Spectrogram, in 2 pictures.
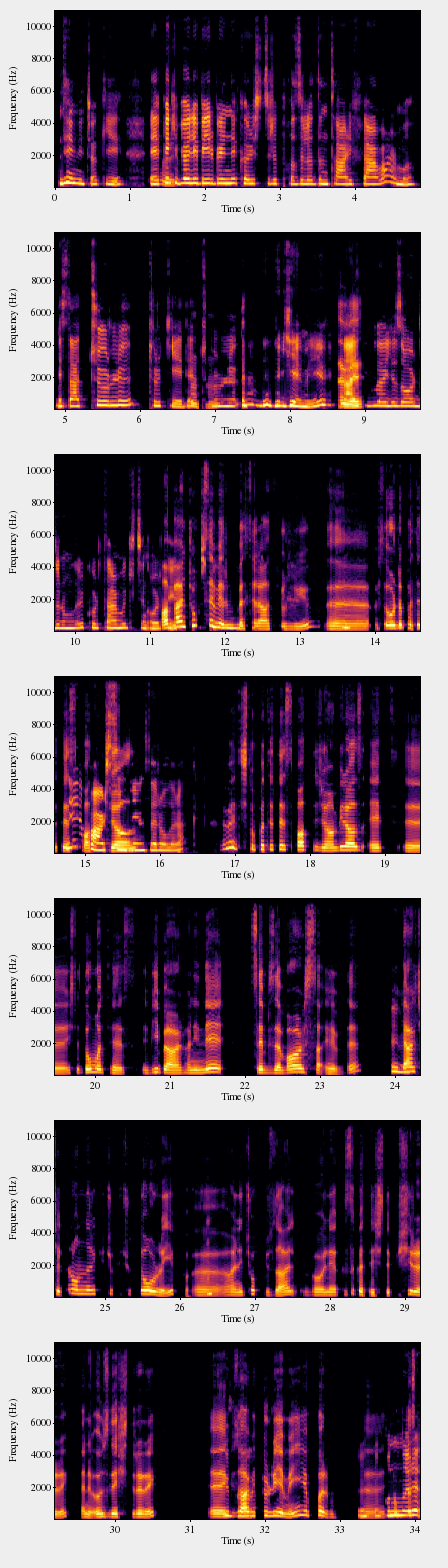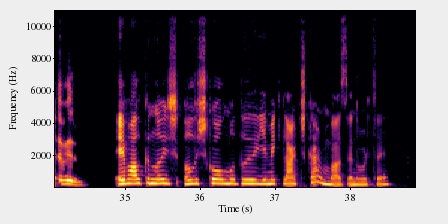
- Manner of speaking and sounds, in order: laughing while speaking: "Değil mi?"; chuckle
- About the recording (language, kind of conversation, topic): Turkish, podcast, Gıda israfını azaltmak için uygulayabileceğimiz pratik yöntemler nelerdir?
